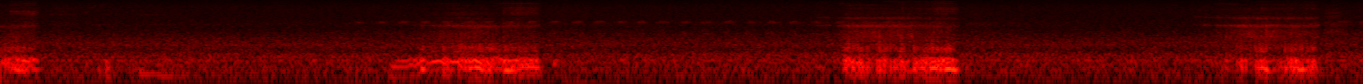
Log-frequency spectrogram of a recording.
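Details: A sleeping pet dog snoring: low, rough, rattling breaths in three bursts about four seconds apart, each lasting about a second, with quiet room hiss between them.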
